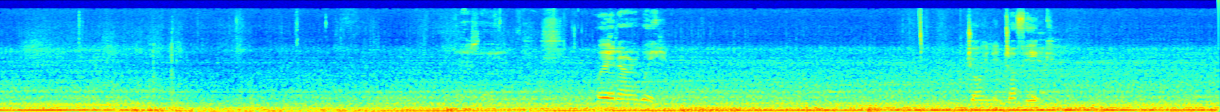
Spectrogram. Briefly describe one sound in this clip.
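A car engine hums steadily with road rumble.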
